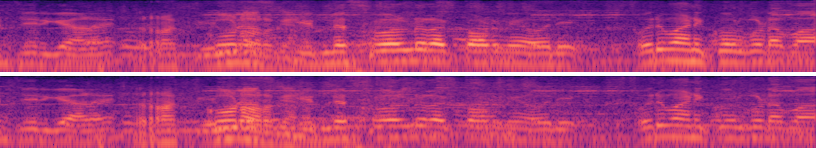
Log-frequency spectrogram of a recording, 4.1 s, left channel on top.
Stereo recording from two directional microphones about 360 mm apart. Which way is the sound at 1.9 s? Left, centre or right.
Left.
